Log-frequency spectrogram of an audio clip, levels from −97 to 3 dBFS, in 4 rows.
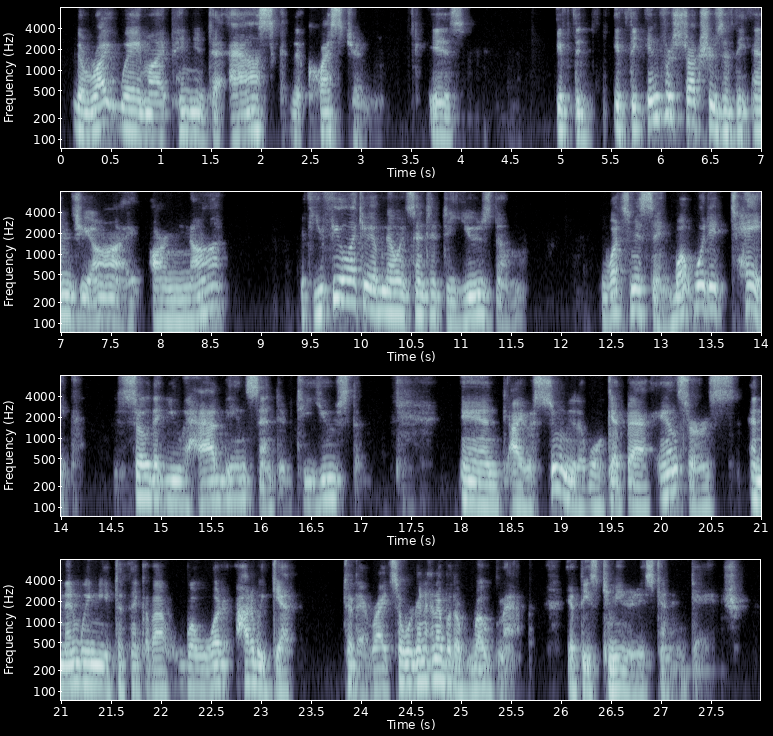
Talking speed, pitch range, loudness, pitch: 180 wpm, 110-140 Hz, -20 LUFS, 125 Hz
